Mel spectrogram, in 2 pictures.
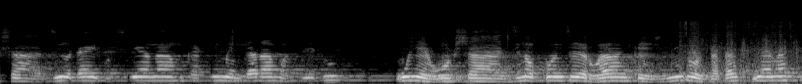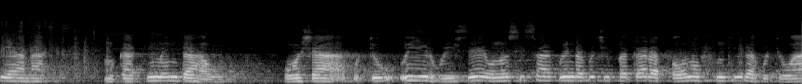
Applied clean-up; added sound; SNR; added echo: neural separator model SepFormer DNS4.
